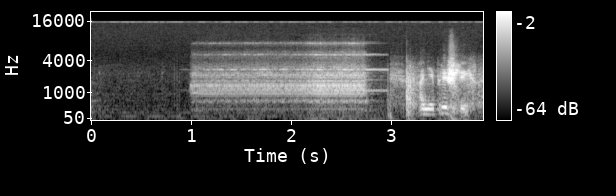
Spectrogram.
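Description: A doorbell rings with a steady buzzing tone.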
